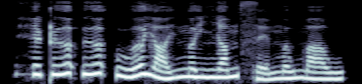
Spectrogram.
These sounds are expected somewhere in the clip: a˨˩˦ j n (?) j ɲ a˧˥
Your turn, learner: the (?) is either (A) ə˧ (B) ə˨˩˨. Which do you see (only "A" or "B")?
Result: A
